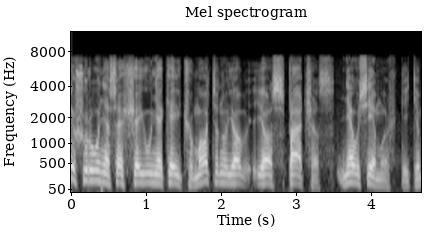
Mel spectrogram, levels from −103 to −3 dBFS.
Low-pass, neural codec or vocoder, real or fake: 7.2 kHz; none; real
